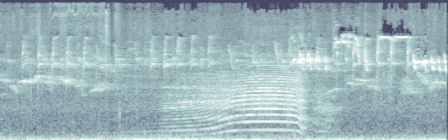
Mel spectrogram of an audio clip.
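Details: Cows walking: one long, rich moo rises and holds steady for about two and a half seconds, then cuts off, with faint bird chirps and background noise around it.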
